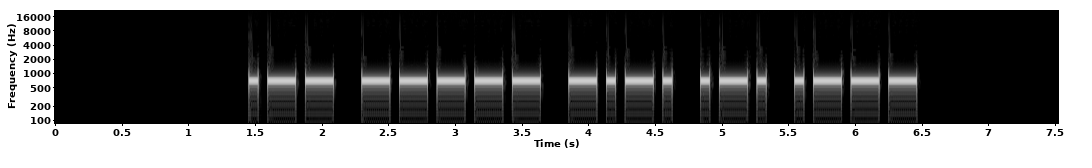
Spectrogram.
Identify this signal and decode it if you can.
Morse code, heard as a keyed tone, about 17 wpm, 700 Hz. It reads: W0CRJ
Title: USA Call Signs - 5 Characters - 17wpm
